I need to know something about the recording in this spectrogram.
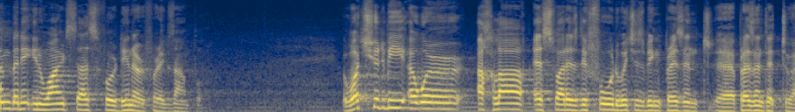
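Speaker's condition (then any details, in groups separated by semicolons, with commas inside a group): No condition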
